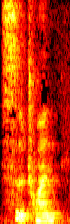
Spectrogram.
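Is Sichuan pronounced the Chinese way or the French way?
Chinese. It has Mandarin tones, falling then high level. "normalement quatrième ton ici et premier ton"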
